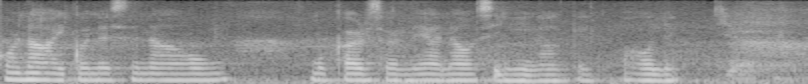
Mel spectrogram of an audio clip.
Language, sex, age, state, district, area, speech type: Goan Konkani, female, 18-30, Goa, Sanguem, rural, spontaneous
